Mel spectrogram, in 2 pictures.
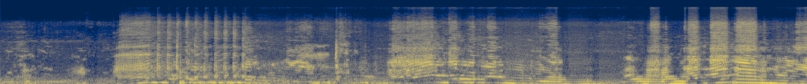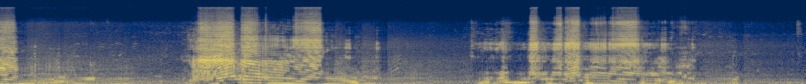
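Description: Modified cars' engines revving as they drive slowly past, in about five loud surges whose pitch rises and falls, with crowd voices shouting.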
